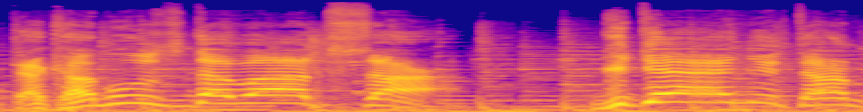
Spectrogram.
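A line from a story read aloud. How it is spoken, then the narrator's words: Shouted again. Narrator (Russian): прокричал опять он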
